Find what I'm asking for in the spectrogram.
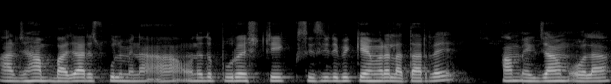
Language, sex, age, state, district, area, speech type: Santali, male, 18-30, Jharkhand, East Singhbhum, rural, spontaneous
